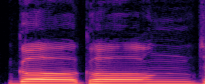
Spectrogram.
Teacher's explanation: ફેફસામાંથી જે હવા બહાર આવે એ નાદ તંત્રીને કંપાવીને પસાર થાય જ્યારે કંપે ત્યારે એકદમ સોફ્ટ વોઈસ નીકળે એને ઘોષ વ્યંજન કહેવાય · જ્યારે કંપે ત્યારે એકદમ સોફ્ટ વોઇસ નીકળે, એને ઘોષ વ્યંજન કહેવાય અથવા તો મૃદુ વ્યંજન કહેવાય.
